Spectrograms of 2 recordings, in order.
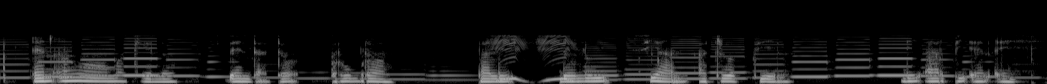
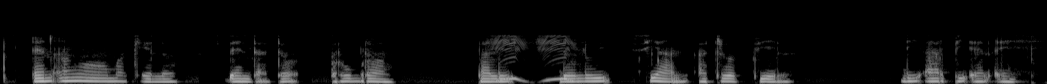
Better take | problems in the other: second | background sound (Wind instrument, woodwind instrument); 10 dB below the speech

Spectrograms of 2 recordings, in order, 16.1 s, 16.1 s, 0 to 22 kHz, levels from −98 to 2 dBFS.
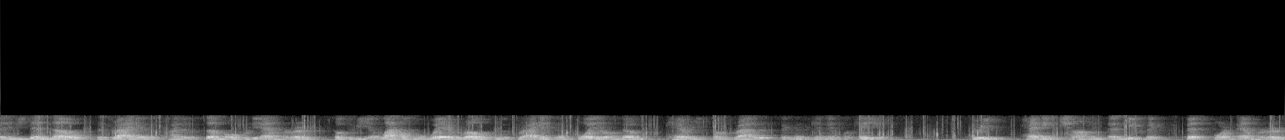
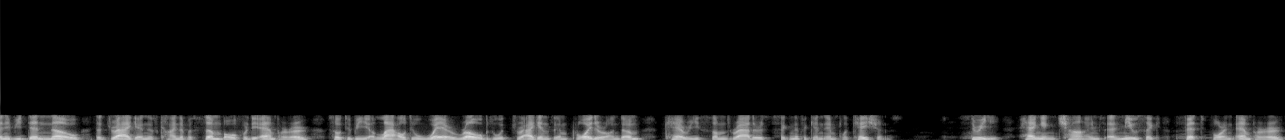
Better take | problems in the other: second | background sound (Livestock, farm animals, working animals); 16 dB below the speech // room echo; dies away in 0.6 s

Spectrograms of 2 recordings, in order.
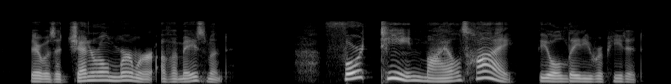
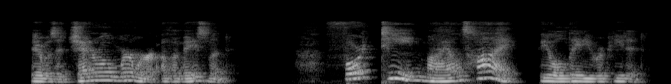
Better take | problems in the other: first | room echo; dies away in 0.2 s

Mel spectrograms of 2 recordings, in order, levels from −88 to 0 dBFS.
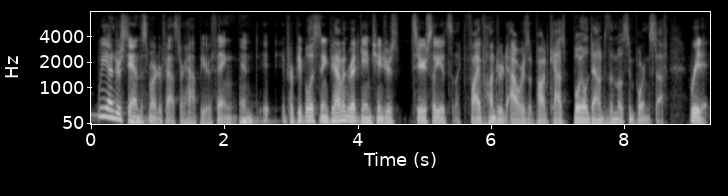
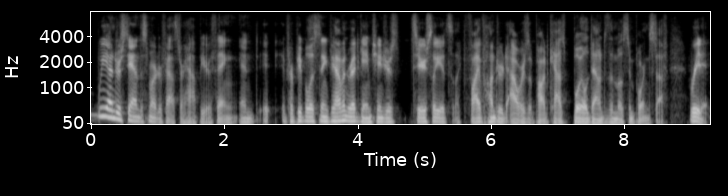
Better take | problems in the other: second | background sound (Bowed string instrument); 9 dB below the speech

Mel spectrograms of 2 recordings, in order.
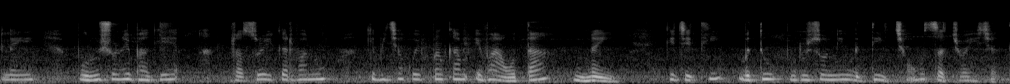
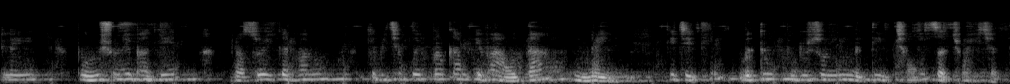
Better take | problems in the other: first | noise reduction (neural separator model SepFormer DNS4)

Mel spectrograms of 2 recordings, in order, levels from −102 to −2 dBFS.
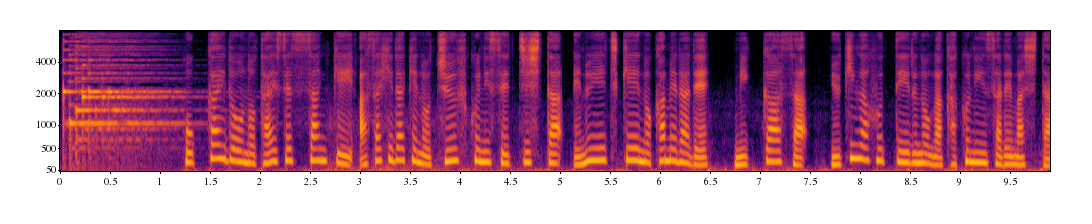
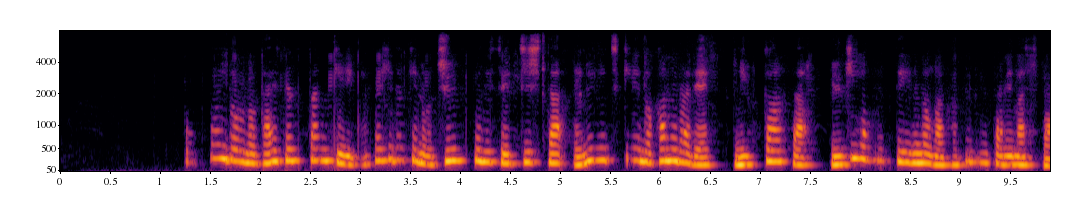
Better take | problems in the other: first | noise reduction (neural mask model DeepFilterNet 3)

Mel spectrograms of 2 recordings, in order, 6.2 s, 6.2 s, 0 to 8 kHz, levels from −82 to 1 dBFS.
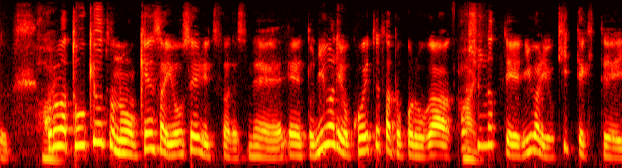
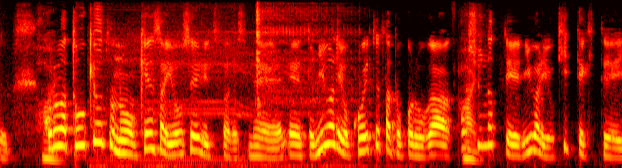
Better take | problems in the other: first | background sound (Sawing); 15 dB below the speech

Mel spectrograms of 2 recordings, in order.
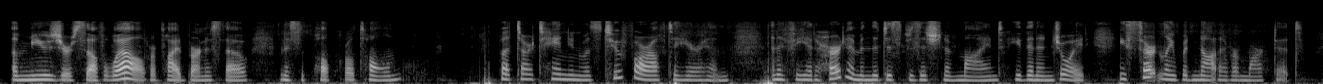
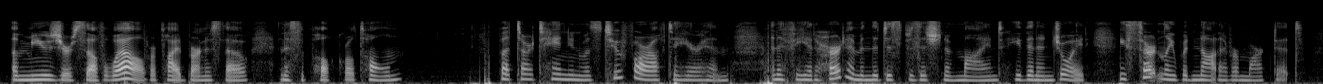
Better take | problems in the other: second | noise reduction (neural separator model SepFormer DNS4)

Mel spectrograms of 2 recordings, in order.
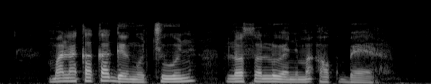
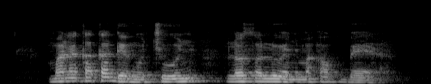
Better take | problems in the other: first | room echo; dies away in 0.5 s

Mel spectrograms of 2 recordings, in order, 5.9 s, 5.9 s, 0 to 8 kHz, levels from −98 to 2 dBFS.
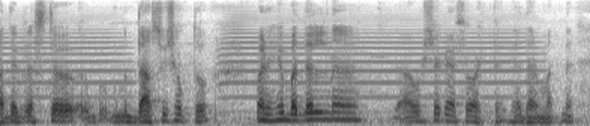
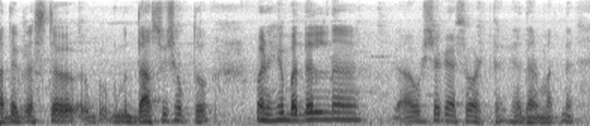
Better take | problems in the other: second | background sound (Trumpet); 17 dB below the speech

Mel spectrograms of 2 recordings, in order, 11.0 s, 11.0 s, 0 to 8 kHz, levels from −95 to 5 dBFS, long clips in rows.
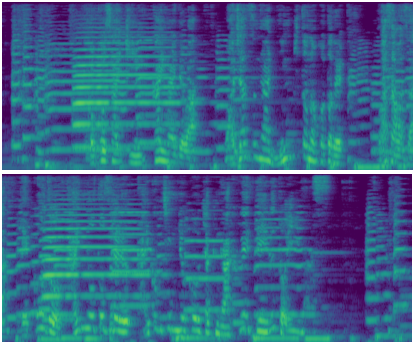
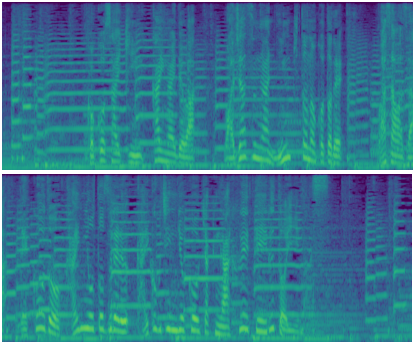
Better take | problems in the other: second | noise reduction (classical method WPE with log-MMSE)

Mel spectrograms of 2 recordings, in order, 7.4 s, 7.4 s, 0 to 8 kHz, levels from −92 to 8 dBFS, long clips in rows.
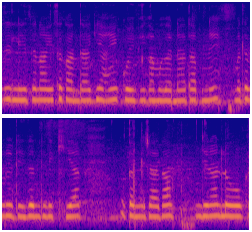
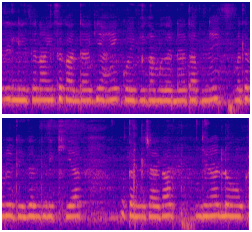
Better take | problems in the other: first | room echo; dies away in 0.2 s

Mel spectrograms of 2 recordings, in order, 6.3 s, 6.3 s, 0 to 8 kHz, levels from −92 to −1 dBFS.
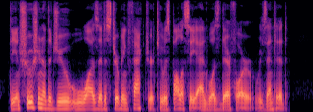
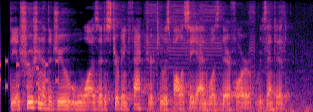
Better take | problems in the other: first | background sound (Telephone); 19 dB below the speech // room echo; dies away in 1 s

